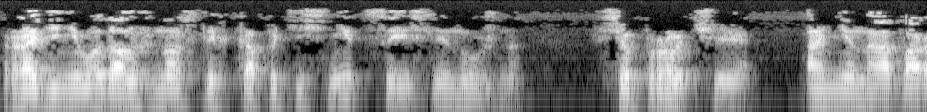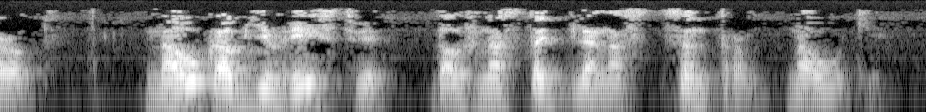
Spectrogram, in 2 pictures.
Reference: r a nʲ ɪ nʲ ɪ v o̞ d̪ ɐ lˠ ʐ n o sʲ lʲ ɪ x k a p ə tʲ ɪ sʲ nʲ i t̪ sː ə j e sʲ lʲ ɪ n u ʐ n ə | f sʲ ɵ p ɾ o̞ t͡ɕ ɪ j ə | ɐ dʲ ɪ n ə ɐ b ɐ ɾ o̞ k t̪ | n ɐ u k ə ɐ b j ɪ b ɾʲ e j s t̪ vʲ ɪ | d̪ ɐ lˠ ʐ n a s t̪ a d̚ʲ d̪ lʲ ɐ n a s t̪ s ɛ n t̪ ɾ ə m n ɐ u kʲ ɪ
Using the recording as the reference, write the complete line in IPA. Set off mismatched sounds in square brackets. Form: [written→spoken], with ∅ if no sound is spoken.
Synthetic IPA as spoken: r a [nʲ→dʲ] ɪ nʲ ɪ v o̞ d̪ ɐ lˠ ʐ n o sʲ lʲ ɪ x k a p ə tʲ ɪ sʲ nʲ i t̪ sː ə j e sʲ lʲ ɪ n u ʐ n ə | f sʲ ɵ p ɾ o̞ t͡ɕ ɪ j ə | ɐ [dʲ→nʲ] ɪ n ə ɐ b ɐ ɾ o̞ [k→∅] t̪ | n ɐ u k ə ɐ b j ɪ [b→v] ɾʲ e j s t̪ vʲ ɪ | d̪ ɐ lˠ ʐ n a s t̪ a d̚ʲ d̪ lʲ ɐ n a s t̪ s ɛ n t̪ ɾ ə m n ɐ u kʲ ɪ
